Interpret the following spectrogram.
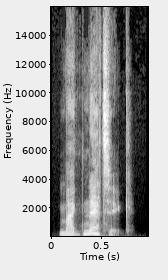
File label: "magnetic", English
